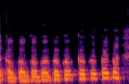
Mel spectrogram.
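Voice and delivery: soft glugs climbing high in pitch; imitated pouring water. Shown as a demonstration. Showing water pouring towards completion, soft rising glug sounds. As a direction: glug softly upward like a vessel filling. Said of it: "Pouring water".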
